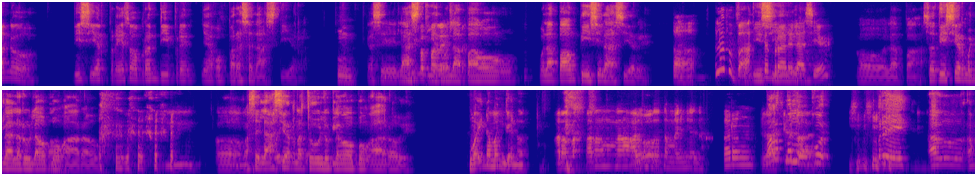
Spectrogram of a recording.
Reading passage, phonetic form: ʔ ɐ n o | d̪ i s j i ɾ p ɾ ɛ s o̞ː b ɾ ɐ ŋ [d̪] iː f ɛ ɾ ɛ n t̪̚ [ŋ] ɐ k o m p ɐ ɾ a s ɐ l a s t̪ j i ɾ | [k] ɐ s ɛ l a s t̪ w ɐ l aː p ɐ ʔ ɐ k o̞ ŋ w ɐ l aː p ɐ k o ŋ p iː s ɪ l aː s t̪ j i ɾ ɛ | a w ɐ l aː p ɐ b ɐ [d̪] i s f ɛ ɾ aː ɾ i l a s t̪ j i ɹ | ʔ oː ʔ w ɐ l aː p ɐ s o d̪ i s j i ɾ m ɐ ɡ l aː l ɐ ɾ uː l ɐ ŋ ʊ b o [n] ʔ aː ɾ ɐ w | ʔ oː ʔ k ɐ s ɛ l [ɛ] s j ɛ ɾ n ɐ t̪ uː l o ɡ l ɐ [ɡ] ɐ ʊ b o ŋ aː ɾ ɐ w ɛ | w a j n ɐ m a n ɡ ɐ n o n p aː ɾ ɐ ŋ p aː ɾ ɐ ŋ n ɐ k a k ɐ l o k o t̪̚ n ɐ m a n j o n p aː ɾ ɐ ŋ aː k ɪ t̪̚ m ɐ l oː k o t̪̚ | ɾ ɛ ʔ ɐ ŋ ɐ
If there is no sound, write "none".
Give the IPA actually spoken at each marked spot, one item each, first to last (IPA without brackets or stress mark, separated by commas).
d̪, ɲ, k, d̪, ŋ, a, ŋ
